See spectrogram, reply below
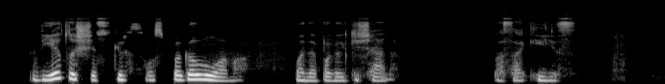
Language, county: Lithuanian, Klaipėda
